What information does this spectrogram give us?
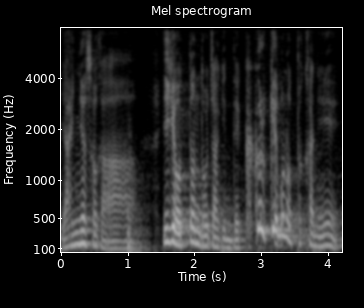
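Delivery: gentle father. Retold or imitated. Father calling his son into the room, softly and gently. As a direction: call the boy in gently, not angry.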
